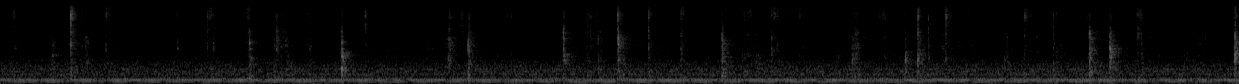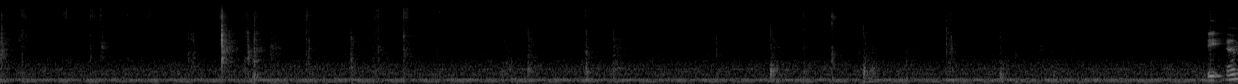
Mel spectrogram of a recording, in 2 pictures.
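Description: A deck of Mystic Fairy Tarot cards is shuffled over and over at close range, making soft riffling and slapping bursts above a low, constant hum.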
